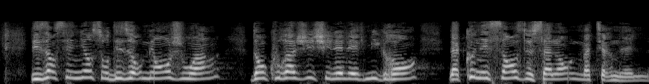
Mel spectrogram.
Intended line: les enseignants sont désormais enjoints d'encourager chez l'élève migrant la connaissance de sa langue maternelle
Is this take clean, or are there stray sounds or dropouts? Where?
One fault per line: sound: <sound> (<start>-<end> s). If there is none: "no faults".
no faults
